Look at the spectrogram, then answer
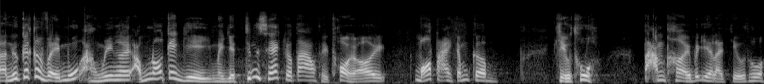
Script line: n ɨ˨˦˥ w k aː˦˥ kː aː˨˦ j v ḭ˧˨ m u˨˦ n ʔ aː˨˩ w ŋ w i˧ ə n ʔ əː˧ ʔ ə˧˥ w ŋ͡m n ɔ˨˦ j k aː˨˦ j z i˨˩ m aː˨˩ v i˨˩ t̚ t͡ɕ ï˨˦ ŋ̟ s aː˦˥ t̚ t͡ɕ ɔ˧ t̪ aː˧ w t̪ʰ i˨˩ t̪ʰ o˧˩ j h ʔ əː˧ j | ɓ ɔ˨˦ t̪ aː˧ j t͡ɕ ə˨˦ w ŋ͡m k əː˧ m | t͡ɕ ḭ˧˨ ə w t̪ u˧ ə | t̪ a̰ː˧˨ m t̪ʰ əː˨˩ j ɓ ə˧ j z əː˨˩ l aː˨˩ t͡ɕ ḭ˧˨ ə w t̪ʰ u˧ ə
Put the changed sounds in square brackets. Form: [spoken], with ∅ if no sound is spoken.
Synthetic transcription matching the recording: n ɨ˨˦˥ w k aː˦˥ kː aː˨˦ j v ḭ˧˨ m u˨˦ n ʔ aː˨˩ w ŋ w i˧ ə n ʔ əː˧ ʔ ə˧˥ w ŋ͡m n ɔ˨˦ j k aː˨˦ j z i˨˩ m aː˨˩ [z] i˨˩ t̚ t͡ɕ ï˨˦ ŋ̟ s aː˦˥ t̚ t͡ɕ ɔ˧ t̪ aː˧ w t̪ʰ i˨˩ t̪ʰ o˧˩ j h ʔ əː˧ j | ɓ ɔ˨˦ t̪ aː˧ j t͡ɕ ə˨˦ w ŋ͡m k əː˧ m | t͡ɕ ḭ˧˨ ə w [t̪ʰ] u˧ ə | t̪ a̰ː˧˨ m t̪ʰ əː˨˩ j ɓ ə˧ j z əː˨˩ l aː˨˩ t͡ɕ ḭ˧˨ ə w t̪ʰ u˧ ə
